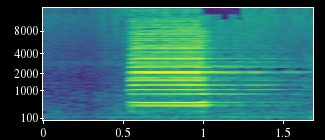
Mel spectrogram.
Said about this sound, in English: I think that horn was not even a real horn. It's had echo in it, that horn. You think that's the ghost's car? Let me hear that.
